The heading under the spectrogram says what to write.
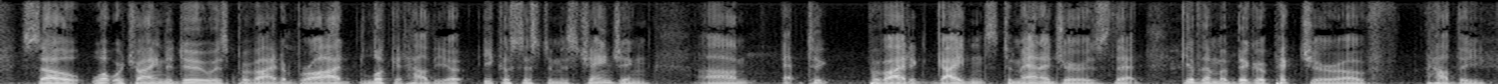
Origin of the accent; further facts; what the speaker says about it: East Coast, United States; Well, I grew up on the East Coast, mm-hmm. and kept moving westward.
